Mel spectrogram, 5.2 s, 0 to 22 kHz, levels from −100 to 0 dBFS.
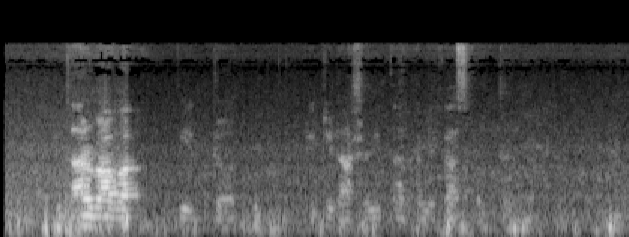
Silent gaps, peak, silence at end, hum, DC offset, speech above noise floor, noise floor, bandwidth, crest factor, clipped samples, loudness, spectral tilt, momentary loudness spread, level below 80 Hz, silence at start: none; 0 dBFS; 0.1 s; none; under 0.1%; 26 dB; -46 dBFS; 11.5 kHz; 22 dB; under 0.1%; -17 LUFS; -5 dB/octave; 28 LU; -46 dBFS; 0.05 s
